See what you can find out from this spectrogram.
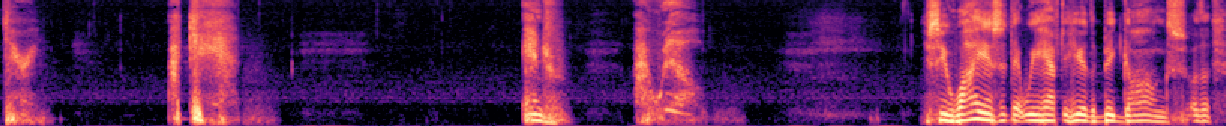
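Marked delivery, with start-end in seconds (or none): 0.0-7.0 whispered, hushed, soft godlike voice. Preaching that god whispers, voicing god's words: whispering as god. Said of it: "Do you hear him whispering again?".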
